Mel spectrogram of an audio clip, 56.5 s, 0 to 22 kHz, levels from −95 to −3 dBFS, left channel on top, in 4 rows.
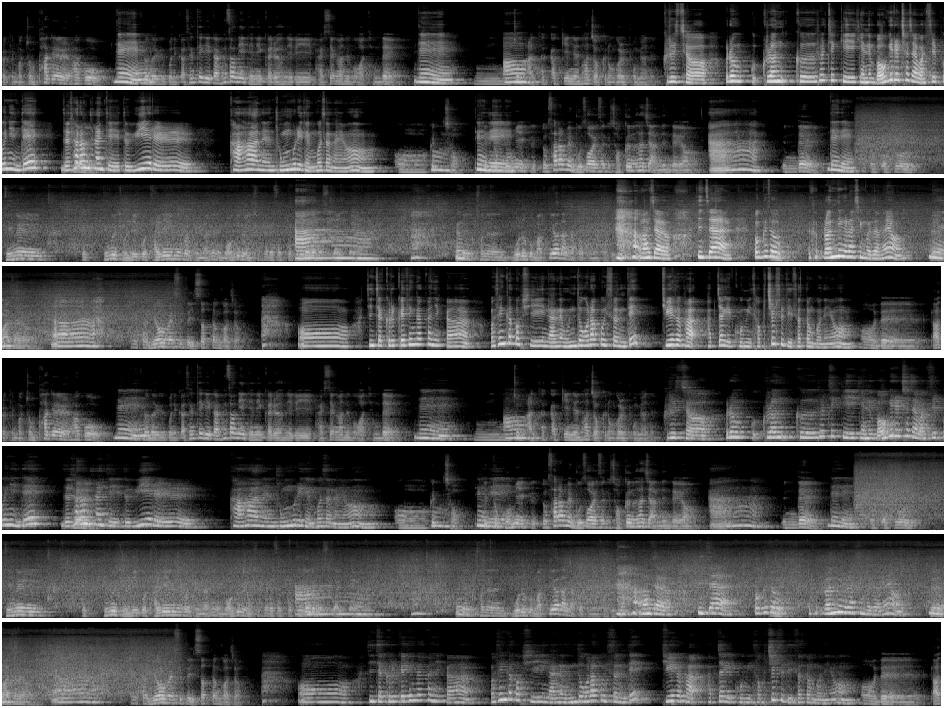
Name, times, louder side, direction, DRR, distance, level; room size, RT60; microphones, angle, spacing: voice 1, 0.0-1.5 2.1-6.0 7.1-9.8 15.2-15.6 20.0-21.0 21.5-24.6 25.8-26.4 27.1-27.8 28.3-28.9 29.4-33.9 35.1-37.6 39.8-40.0 42.1-43.0 44.3-46.0 55.3-56.4, equal, ahead, 6 dB, 0.4 m, -35 dB
voice 2, 1.7-2.3 6.2-6.8 7.5-7.9 9.9-10.6 10.9-11.1 11.4-14.7 15.0-17.0 17.6-19.8 20.6-20.9 21.2-21.8 24.7-25.6 26.5-26.9 32.7-33.9 34.4-34.8 35.1-35.2 37.5-40.0 40.4-41.8 42.2-42.5 43.1-43.9 46.3-46.6 46.8-47.6 47.9-49.4 49.7-51.9 52.3-55.2, left 5 dB, 90° left, 11 dB, 0.5 m, -26 dB
sound 1, 26.9-45.1, right 3 dB, 70° right, 1.2 m, -45 dB
5.9 x 5.5 x 4.6 m, 0.70 s
head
